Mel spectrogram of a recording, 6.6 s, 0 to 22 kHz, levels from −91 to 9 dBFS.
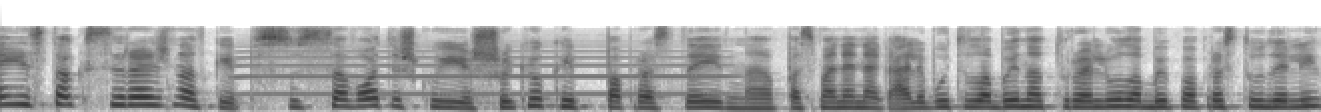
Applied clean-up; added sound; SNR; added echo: none; Trumpet; 18 dB; none.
